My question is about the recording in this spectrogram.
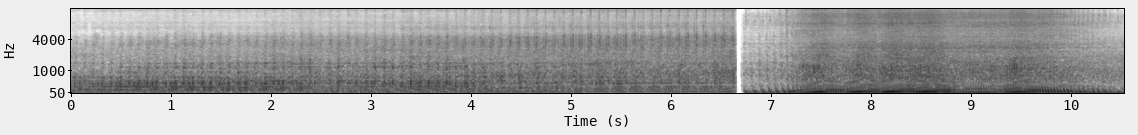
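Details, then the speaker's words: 2012 Chevy Caprice PPV 6.0 LS V8 a month after a DOD delete with stage 2 cam, new lifters, rockers and springs, idling: light, quick ticking steady with engine speed over the rumble; valvetrain tick. "uh very unfortunate thing happened uh it's knocking or clicking or ticking wherever"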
